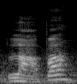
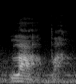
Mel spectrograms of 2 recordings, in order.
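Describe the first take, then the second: First: The word is said with a high tone. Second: The word is said with a low tone. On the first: It means home. "In higher tone, lapa means home" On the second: It means to be tired. "Lower tone, which lapa. Lapa means to be tired"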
